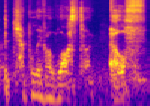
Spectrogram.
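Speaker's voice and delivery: low, soft whispered grumble; mumbling to himself. Acted. Goblin walking away, grumbling under his breath about losing. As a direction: mutter it under your breath. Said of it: "mumbling to himself".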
